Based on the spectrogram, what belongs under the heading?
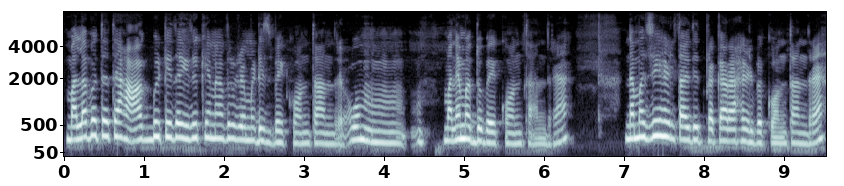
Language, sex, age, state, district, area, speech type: Kannada, female, 18-30, Karnataka, Chikkamagaluru, rural, spontaneous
